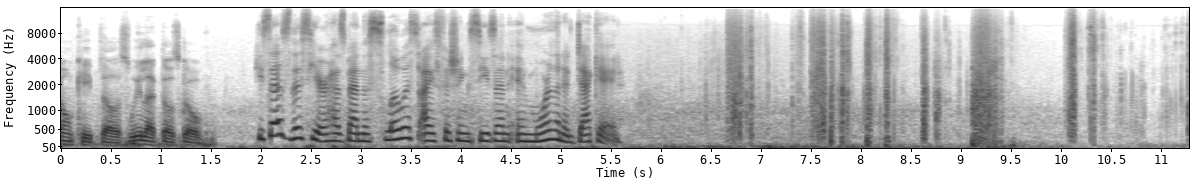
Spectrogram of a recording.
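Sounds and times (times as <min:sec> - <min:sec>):
speech: 0:00.0 - 0:05.7
footsteps crunching over a snow-covered frozen lake: 0:05.7 - 0:11.2.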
